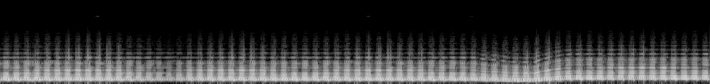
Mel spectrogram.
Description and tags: brooding melody/atmos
